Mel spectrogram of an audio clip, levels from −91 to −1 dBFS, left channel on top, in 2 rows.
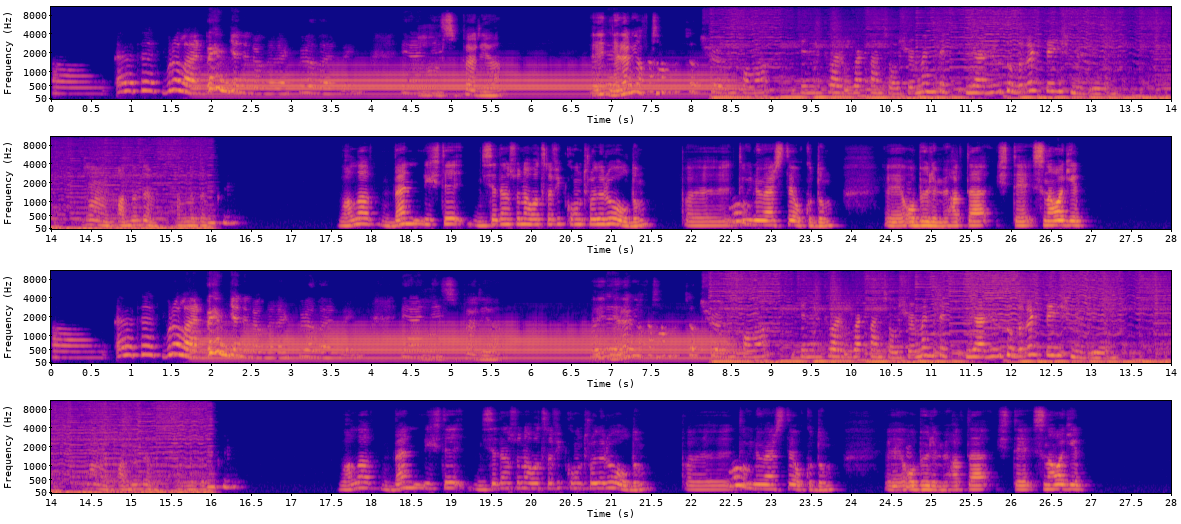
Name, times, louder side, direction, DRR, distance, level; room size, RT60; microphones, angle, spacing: voice 1, 0.0-4.9 5.3-5.7 6.7-7.3 7.6-13.4 15.9-16.4 22.4-22.8 24.5-24.8, right 2 dB, 20° right, 0.4 m, -33 dB
Brass instrument, 1.7-8.7, right 1 dB, 90° right, 0.3 m, -35 dB
voice 2, 4.6-5.7 6.7-7.7 14.4-16.0 17.6-21.5 21.9-26.9, left 5 dB, 70° left, 0.3 m, -31 dB
sound 1, 8.2-16.0, right 1 dB, 65° right, 0.7 m, -34 dB
2.8 x 2.3 x 2.3 m
head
